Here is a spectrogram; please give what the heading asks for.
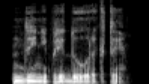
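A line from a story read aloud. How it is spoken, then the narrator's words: Soft. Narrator (Russian): мягко сказал сэр Шурф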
